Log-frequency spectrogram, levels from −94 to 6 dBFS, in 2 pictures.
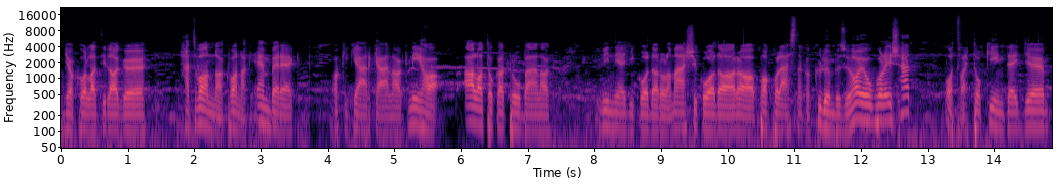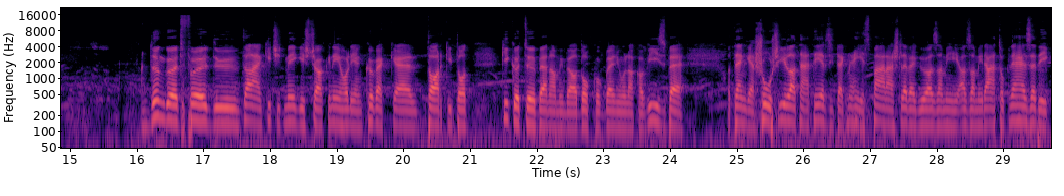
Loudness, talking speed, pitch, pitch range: -37 LUFS, 115 wpm, 130 Hz, 115-145 Hz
